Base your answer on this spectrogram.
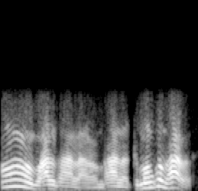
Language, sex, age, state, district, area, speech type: Assamese, male, 45-60, Assam, Lakhimpur, rural, conversation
